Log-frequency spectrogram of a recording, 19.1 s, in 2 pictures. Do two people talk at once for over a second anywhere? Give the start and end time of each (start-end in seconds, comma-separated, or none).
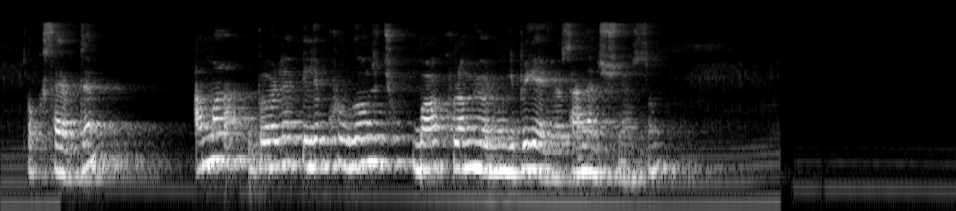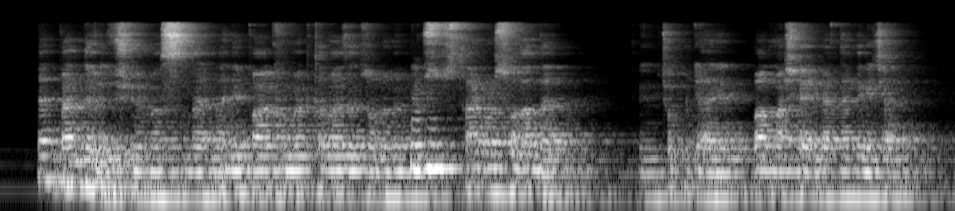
none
